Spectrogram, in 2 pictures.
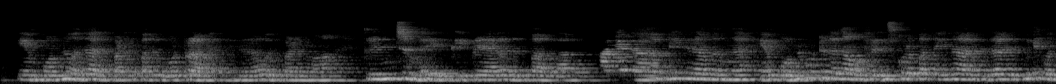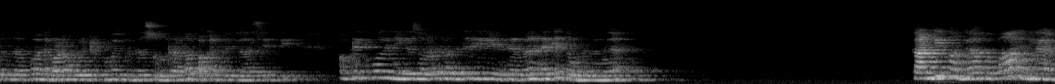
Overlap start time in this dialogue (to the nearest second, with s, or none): none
